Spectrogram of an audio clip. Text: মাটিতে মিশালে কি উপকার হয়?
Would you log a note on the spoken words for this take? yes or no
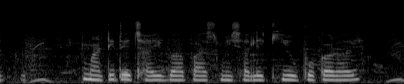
yes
